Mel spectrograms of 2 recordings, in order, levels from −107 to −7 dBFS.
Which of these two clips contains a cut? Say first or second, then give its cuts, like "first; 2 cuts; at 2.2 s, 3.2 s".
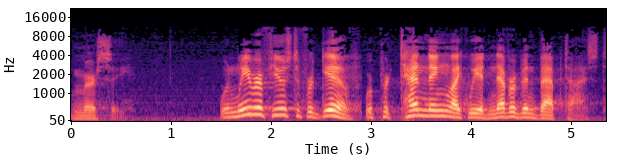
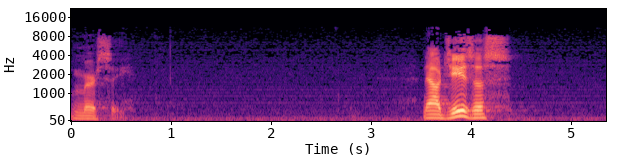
first; 2 cuts; at 1.3 s, 2.9 s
